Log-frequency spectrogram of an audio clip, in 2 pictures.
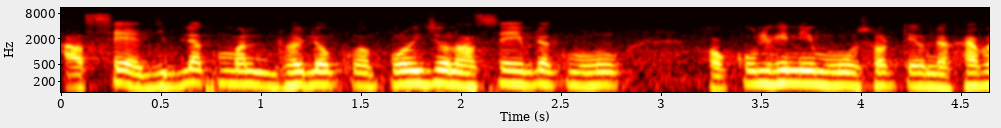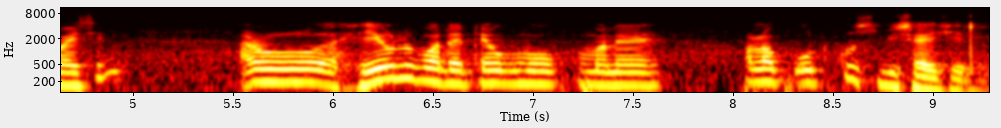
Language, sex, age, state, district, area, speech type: Assamese, male, 45-60, Assam, Lakhimpur, rural, spontaneous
